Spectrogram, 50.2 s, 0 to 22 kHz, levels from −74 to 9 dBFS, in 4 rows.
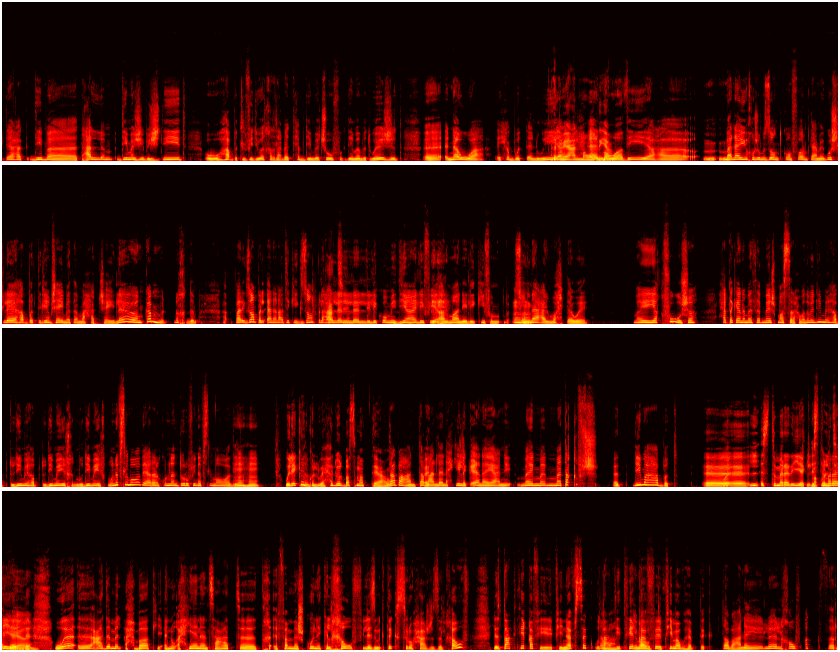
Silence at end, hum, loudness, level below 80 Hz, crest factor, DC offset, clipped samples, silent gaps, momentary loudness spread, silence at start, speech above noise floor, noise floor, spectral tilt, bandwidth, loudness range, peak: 0 s; none; -20 LUFS; -52 dBFS; 18 dB; under 0.1%; under 0.1%; none; 8 LU; 0.05 s; 48 dB; -67 dBFS; -5.5 dB/octave; 14 kHz; 4 LU; -2 dBFS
